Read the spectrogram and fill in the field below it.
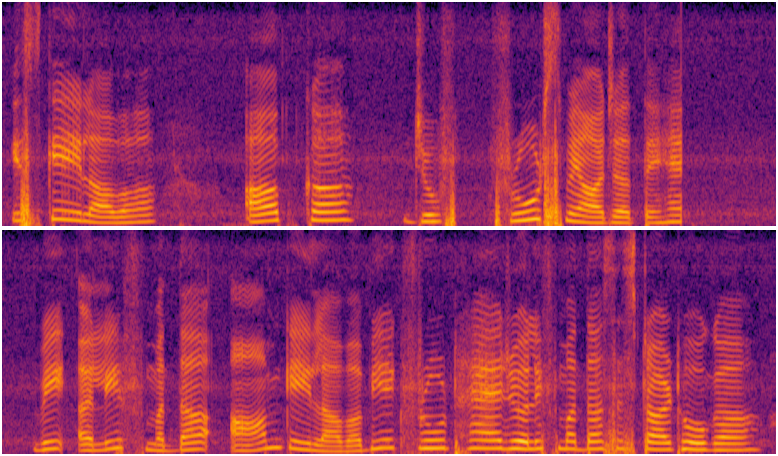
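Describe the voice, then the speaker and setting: A woman leads a nursery alphabet lesson. Her voice sits a little high, and she speaks very slowly, drawing out every syllable so small children can follow and repeat. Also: dull audio. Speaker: nursery Urdu teacher.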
